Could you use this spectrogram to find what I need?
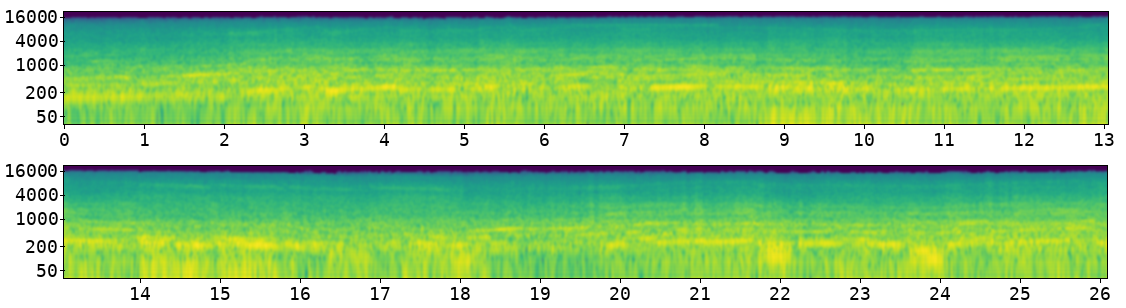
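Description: A racing car engine whines, its pitch rising and falling as it speeds up and slows down.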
